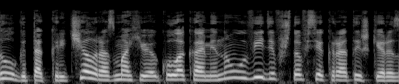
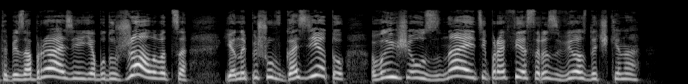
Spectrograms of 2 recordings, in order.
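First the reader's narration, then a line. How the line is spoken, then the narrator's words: Shouting. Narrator (Russian): закричал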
